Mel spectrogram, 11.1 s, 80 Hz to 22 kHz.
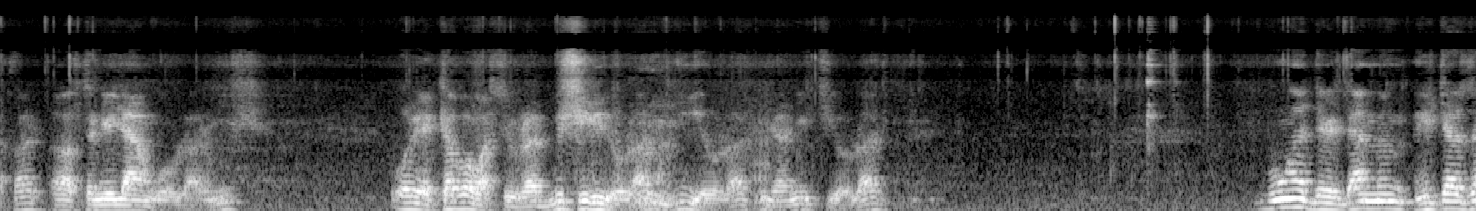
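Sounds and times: prayer beads clicking: 0.0s - 10.4s.

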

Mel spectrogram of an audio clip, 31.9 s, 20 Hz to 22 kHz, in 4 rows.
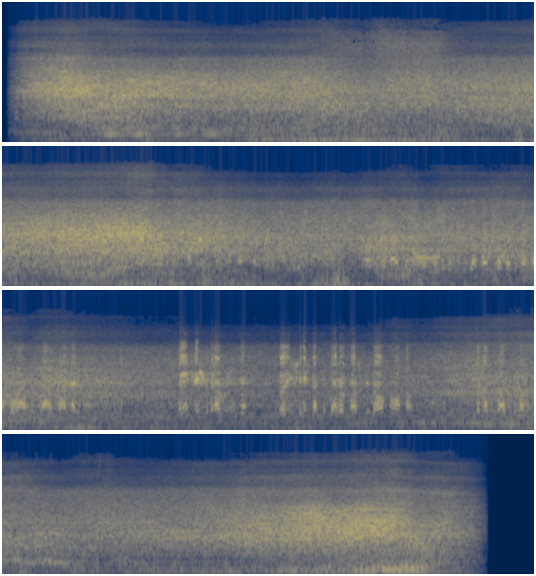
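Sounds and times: distant jet engines: 0.1s - 31.2s
wind noise on microphone: 0.3s - 17.7s, 21.4s - 31.1s
radio voices: 6.9s - 26.6s.

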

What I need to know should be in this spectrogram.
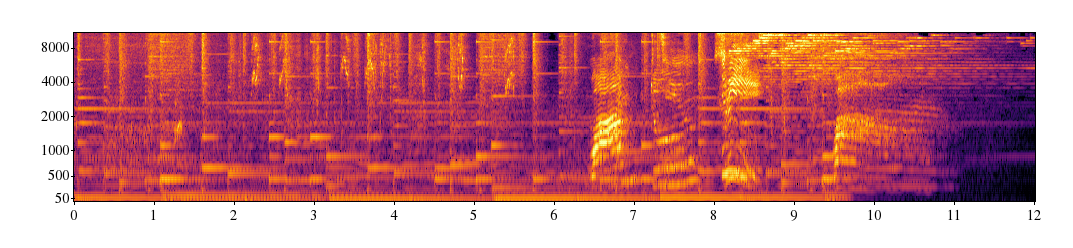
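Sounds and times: upbeat background music: 0.0s - 12.0s
child exclaiming: 6.5s - 8.6s, 9.4s - 11.0s.

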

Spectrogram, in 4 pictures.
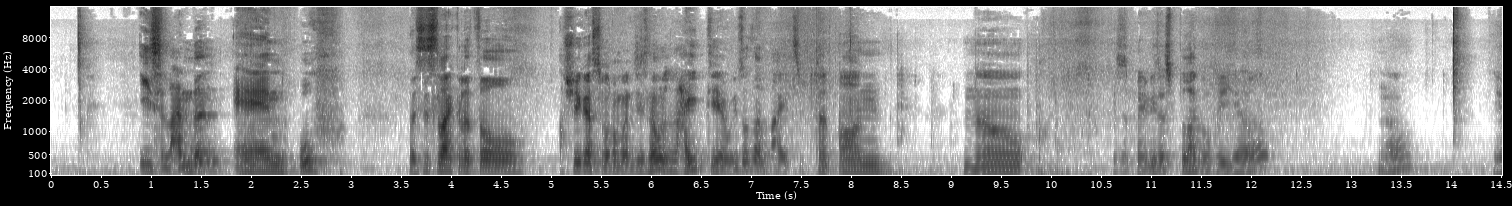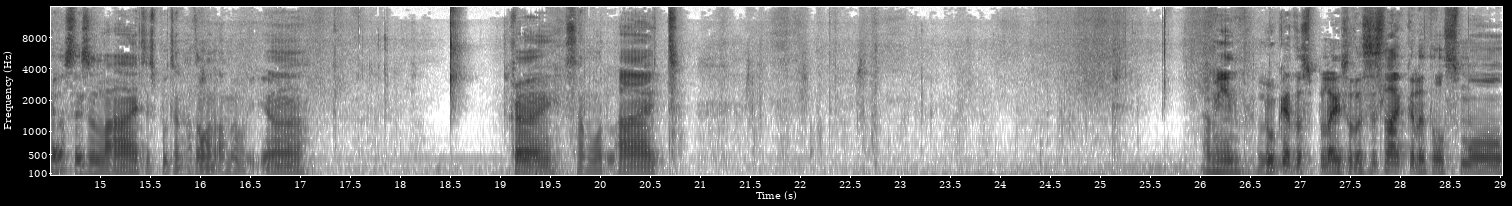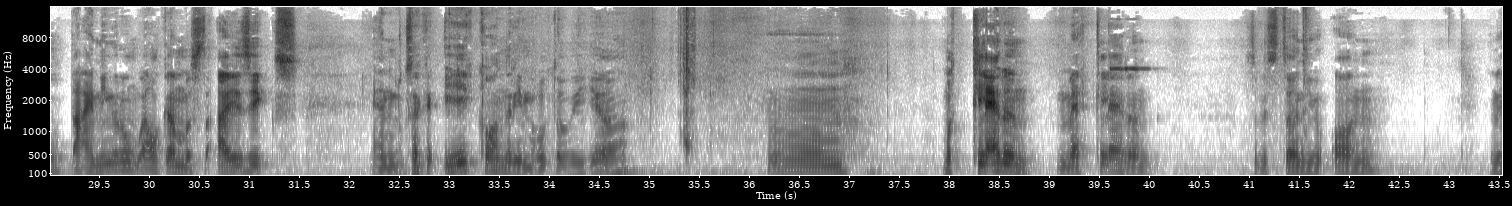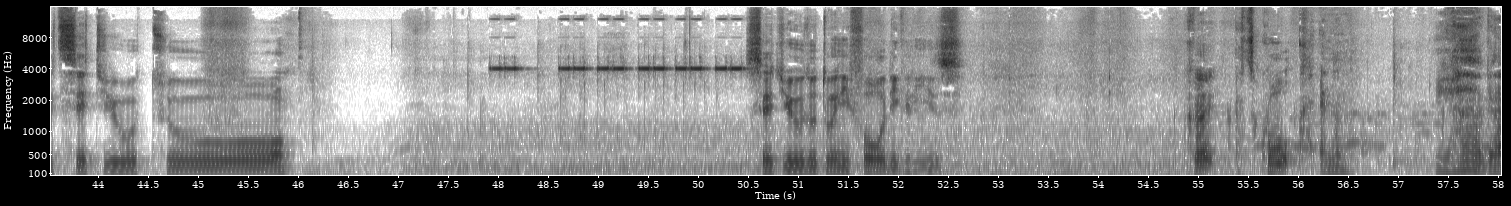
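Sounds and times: air conditioner fan noise: 0.0s - 58.0s
low steady hum: 0.0s - 58.0s
high steady electronic beep: 39.7s - 40.1s, 47.9s - 50.8s.

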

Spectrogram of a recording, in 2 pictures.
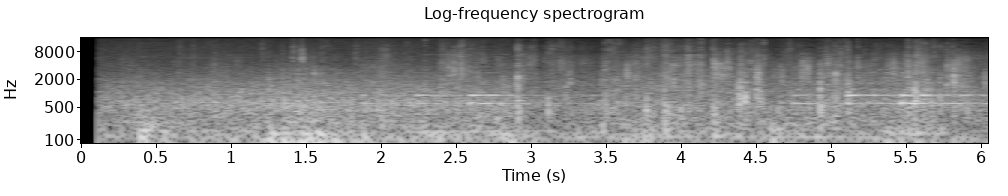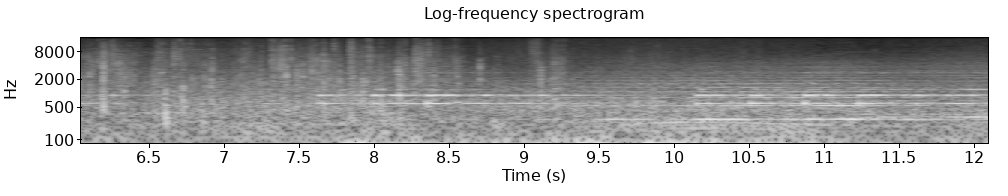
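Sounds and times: steady background noise: 0.1s - 12.0s
footsteps on rubble: 0.2s - 9.8s
low thumps: 0.2s - 11.8s.

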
